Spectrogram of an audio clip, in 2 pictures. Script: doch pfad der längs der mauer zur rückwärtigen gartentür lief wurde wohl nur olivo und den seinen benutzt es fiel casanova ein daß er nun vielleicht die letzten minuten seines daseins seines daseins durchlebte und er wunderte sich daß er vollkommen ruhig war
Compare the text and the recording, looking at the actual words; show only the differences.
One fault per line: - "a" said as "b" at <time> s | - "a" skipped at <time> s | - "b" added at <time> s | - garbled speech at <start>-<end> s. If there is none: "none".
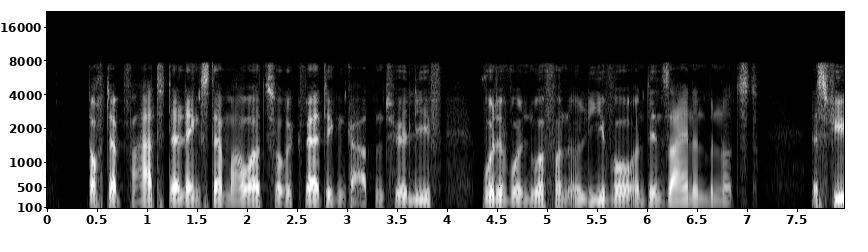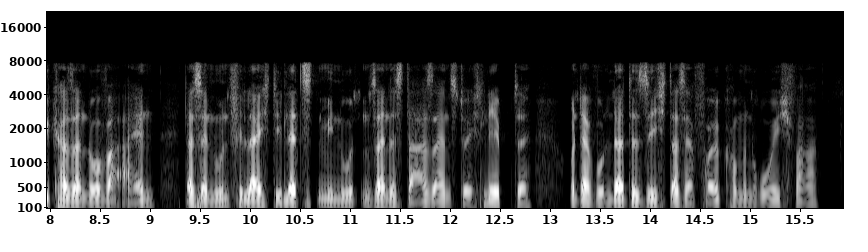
- "der" added at 0.6 s
- "von" added at 5.0 s
- "seines daseins" skipped at 12.1 s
